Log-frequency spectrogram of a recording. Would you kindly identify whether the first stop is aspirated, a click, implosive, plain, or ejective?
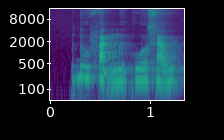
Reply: implosive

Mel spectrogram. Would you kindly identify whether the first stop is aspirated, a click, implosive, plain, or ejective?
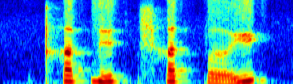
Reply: aspirated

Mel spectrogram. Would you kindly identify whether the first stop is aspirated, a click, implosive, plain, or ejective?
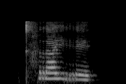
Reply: aspirated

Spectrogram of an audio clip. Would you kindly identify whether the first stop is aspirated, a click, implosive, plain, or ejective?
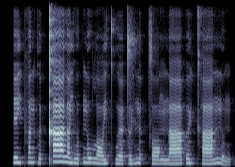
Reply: aspirated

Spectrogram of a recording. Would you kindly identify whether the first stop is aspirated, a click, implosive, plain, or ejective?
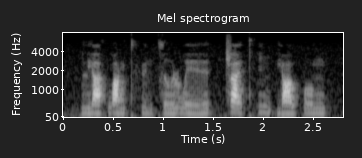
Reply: aspirated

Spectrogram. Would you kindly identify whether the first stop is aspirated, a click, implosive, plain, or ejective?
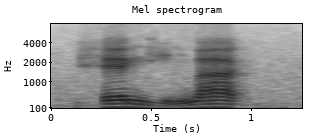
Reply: plain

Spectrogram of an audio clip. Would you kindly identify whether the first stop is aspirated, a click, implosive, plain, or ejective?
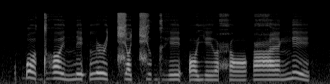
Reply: implosive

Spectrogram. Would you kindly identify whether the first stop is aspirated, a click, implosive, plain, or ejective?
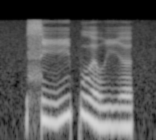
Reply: plain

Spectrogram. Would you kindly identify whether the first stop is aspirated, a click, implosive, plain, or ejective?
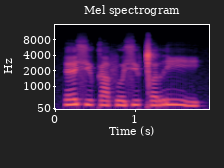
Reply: plain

